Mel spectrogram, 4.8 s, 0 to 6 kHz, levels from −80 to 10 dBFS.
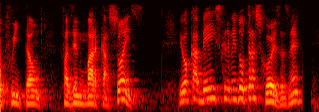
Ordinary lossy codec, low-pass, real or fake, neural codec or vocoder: MP3, 48 kbps; 5.4 kHz; real; none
